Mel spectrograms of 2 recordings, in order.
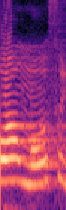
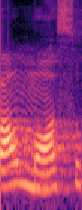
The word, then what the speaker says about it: almoço: é o verbo almoçar percebo que na primeira eu digo o almoço e na segunda almoço almoço almoço então a pronúncia fica um pouquinho diferente está então quando eu me refiro ao substantivo é almoço e quando me refiro a o ato de almoçar né o verbo é almoço e aí a gente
